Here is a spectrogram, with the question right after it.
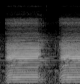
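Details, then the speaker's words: Two buzzing motor pulses about half a second apart from a Medela Freestyle Flex electric breast pump running in massage mode, detached from its attachment so the motor is heard clearly. "Okay, tanggalin ko muna siya para mas marinig yung motor. Yan yung motor. Okay, so yan yung tunog ng Medela Freestyle Flex."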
